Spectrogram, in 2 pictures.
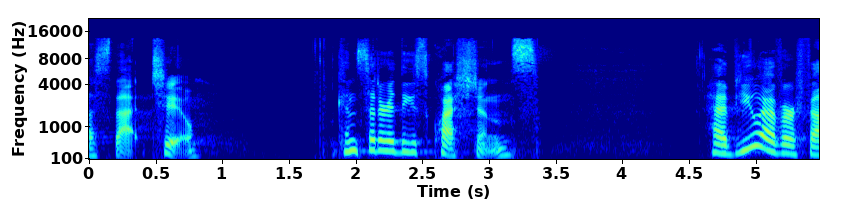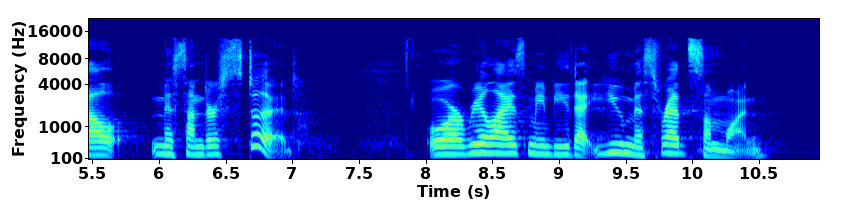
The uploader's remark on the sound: preached during the third session at our 2022 Women's Retreat on April 9, 2022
